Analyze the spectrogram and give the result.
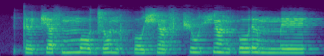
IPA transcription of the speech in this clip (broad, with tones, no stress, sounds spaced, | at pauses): t ɘ˨ t͡ʃ ɐ˧ s mː o˦˨ d͡z o˦˨ n kː o˨˦ ɕ ɐ̃˧ s t͡ʃ u˧ ç ɐ̃˦˨ n k o˦ ɾ ɘ˧ mː e˧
